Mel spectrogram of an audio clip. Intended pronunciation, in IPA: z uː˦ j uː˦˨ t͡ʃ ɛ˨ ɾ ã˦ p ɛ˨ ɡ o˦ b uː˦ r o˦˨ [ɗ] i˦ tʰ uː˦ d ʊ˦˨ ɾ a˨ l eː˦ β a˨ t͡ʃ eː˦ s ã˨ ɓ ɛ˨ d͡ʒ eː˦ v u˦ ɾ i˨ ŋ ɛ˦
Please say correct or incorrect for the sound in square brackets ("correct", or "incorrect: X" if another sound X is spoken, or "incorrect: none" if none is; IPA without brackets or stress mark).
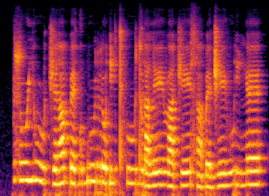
correct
